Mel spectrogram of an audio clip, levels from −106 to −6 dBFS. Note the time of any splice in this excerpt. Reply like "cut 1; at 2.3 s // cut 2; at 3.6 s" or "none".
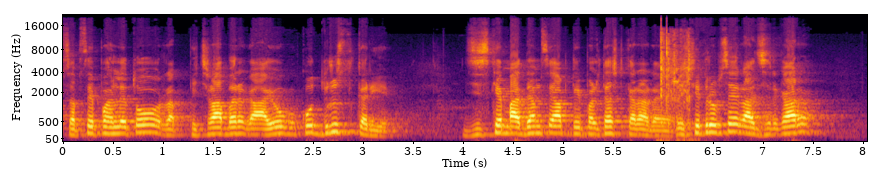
cut 1; at 6.2 s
